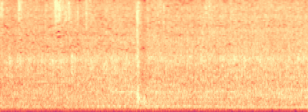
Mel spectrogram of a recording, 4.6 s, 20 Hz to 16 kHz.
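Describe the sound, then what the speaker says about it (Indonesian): The engine of a 2005 Toyota Kijang pickup runs at a steady idle with an even, vibrating drone. One small knock is heard partway through, and no one speaks over it. "kondisi mesinnya hidup semua ini"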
